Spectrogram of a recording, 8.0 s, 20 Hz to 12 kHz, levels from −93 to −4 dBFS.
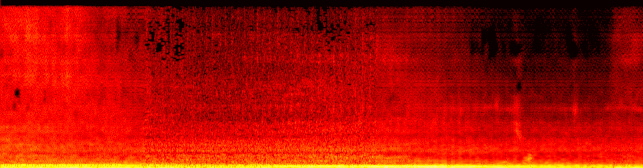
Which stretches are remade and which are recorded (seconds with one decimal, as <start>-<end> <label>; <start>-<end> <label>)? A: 0.0-1.8 remade; 1.8-4.7 recorded; 4.7-8.0 remade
